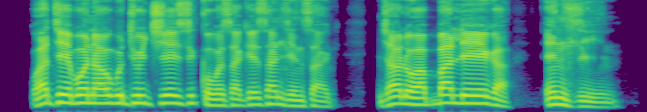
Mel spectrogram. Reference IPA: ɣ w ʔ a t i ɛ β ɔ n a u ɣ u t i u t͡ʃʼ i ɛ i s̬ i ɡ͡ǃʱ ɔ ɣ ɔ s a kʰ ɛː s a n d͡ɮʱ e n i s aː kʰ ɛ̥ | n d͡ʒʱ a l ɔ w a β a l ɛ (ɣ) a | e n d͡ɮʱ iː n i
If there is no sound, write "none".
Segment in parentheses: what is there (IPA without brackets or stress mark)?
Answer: ɣ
